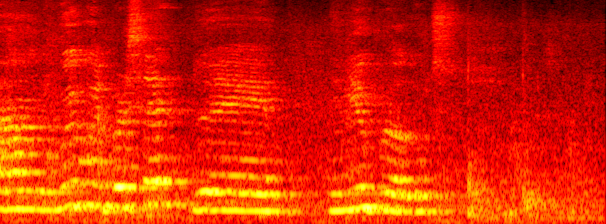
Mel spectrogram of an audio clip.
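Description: A boy speaks clearly, presenting.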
